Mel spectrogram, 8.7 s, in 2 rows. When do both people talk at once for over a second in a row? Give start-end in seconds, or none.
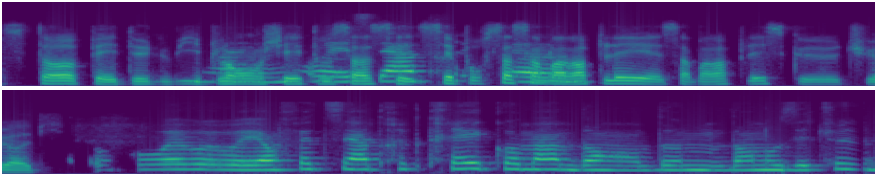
0.9-2.7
